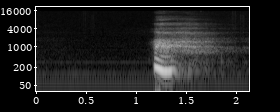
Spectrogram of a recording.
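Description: A woman's long audible sigh: a breathy, voiced exhale that starts suddenly about a second in, its pitch falling as it trails off. It is a deliberate deep breath, taken to settle into prayer.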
